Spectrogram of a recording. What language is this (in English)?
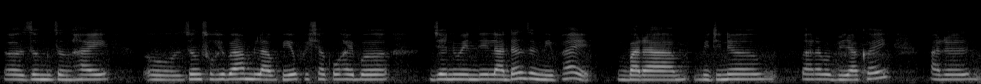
Bodo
